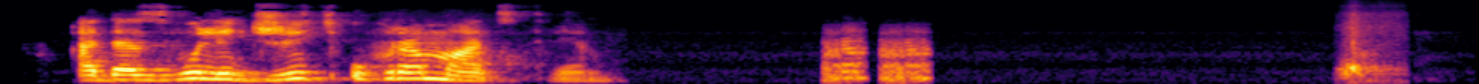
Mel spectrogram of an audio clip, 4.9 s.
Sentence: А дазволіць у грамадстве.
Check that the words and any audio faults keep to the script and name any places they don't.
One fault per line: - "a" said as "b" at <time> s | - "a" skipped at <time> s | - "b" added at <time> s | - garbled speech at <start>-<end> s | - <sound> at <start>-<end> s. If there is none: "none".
- "жыць" added at 0.9 s
- laugh at 2.7-3.1 s
- whoosh at 4.4-4.7 s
